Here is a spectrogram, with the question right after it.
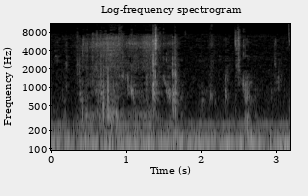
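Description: Crunching of seeds in rehydrated dried berry fruit from a 24-hour ration pack, close chewing bites with scattered crisp crackles over steady low background hum.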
